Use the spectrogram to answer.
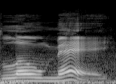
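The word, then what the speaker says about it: lou mei: cantonese-speaking restaurants in Chinatown they will refer to it as low May that's how you say it in Cantonese uh but for Peter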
